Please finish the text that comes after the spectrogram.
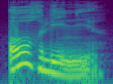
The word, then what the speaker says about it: hors ligne: Hors ligne, final here not pronounced, so ligne, and then here S is not pronounced, the final one, so hors, and remember H doesn't exist, so hors ligne.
